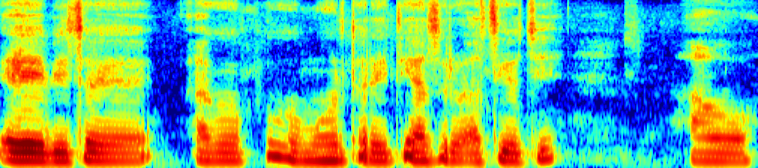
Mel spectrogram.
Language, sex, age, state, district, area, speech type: Odia, male, 45-60, Odisha, Koraput, urban, spontaneous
